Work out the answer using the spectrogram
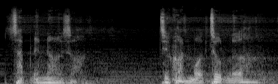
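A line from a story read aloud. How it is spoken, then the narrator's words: Labored muttering. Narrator (Vietnamese): hắn ta khó khăn, miệng lẩm bẩm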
